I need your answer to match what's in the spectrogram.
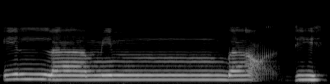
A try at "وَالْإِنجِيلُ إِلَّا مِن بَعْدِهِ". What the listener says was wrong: Di lu-nya itu tidak terpisah. Lu-nya juga tawassut. Terlalu tajam di lamnya. Illa gitu aja. Wal injilu illa min ba'dih. Lu illa gitu. Nah, memang ada ketergantungan ya, ada hubungan antara pengucapan huruf satu dengan huruf yang lainnya gitu ya. Kenapa lu-nya Umi terlalu dalam seperti terpisah dari hamzahnya, ya kan? Karena Umi ambil untuk mempersiapkan ambil ancang-ancang seperti menekan lamnya, illa gitu kan. Jadi lu-nya terlalu tajam.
